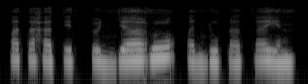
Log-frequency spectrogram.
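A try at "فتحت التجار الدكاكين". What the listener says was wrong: Kok fatahatit tujaru? Kenapa ditambahkan ta?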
